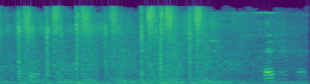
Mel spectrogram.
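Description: A submachine gun fires rapid bursts of shots.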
